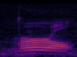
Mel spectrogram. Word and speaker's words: Merle: They told me it's Merle. They pronounce it like Merle. Merle Pardee. Merle Haggard. It's like Merle. M-E-R-L, huh? M-E-R-L. Merle.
